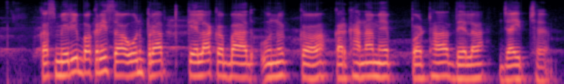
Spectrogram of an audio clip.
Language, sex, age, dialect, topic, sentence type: Maithili, male, 18-24, Southern/Standard, agriculture, statement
